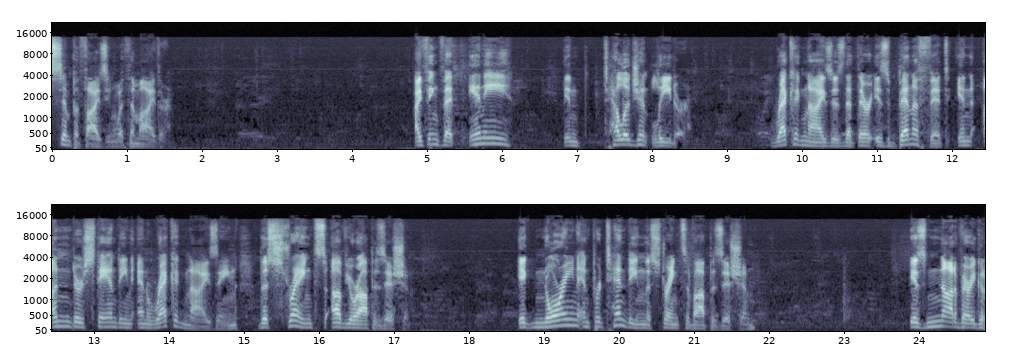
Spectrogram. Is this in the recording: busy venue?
yes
